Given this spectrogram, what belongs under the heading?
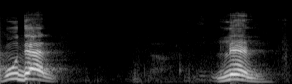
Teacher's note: another point is that now there is no ghunna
